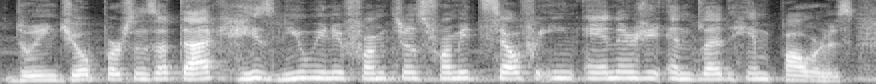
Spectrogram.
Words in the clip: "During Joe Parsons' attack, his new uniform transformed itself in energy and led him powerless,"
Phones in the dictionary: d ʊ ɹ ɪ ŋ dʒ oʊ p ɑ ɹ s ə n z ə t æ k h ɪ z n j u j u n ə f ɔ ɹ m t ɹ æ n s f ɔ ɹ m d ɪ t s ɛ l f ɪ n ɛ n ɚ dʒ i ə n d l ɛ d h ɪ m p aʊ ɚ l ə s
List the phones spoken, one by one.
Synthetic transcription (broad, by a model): d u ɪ ŋ dʒ oʊ p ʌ ɹ s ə n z ə t æ k h ɪ z n j u j u n ə f ɔ ɹ m t ɹ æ n s f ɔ ɹ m ɪ t s ɛ l f ɪ n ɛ n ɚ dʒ i ə n d l ɛ d h ɪ m p aʊ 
